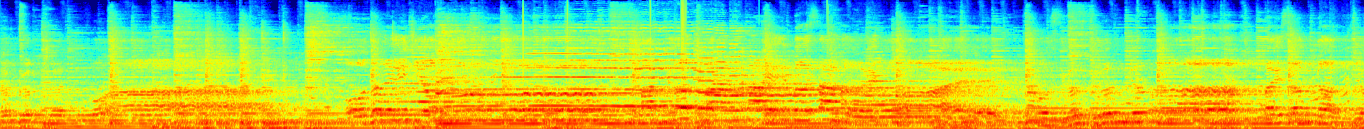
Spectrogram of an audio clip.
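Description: Live music: a man sings a slow ballad into a microphone, accompanied by saxophone and acoustic guitar.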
